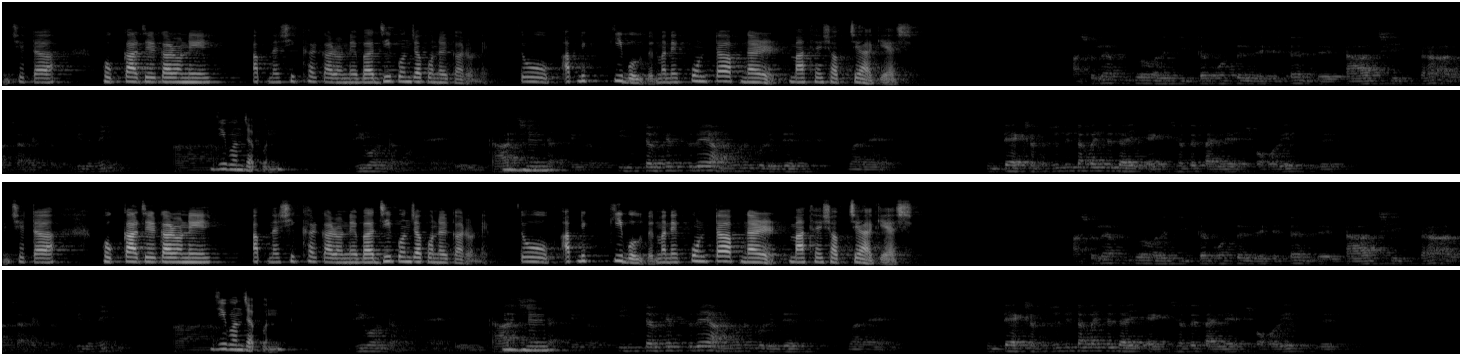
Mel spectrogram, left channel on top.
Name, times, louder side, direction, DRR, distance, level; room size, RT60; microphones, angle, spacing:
voice 1, 0.0-2.1 2.7-4.9 5.2-9.1 16.7-17.4 19.6-20.1, right 4 dB, 35° right, 18 dB, 0.5 m, -35 dB
voice 2, 10.7-14.9 15.2-15.7 16.3-16.8 18.1-23.5 24.4-27.9, equal, ahead, 1 dB, 3.9 m, -52 dB
20.0 x 12.0 x 5.5 m, 0.88 s
head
